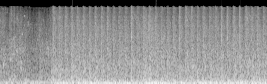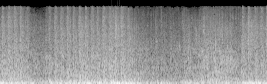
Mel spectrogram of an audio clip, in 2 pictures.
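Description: A rapid-firing gun shoots in quick bursts.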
